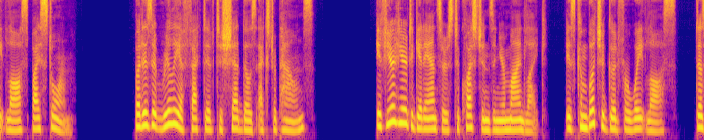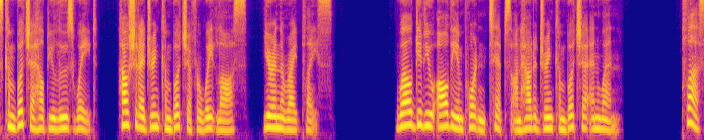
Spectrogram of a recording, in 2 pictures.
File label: Voiceover; Is Kombucha Good for Weight Loss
